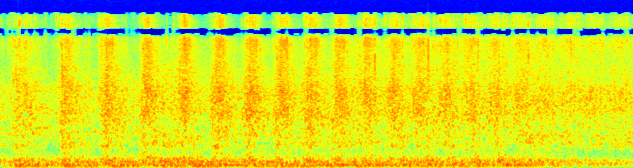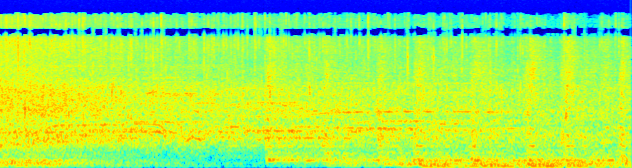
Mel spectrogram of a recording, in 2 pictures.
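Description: Large university marching band playing live with a steady, loud beat of about three strokes a second over heavy low brass. The sound thins out midway, and the low brass comes back in strongly about nine seconds in.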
